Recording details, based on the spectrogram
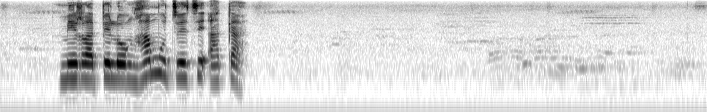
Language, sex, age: Southern Sotho, female, 29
